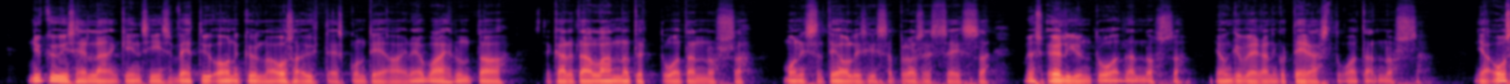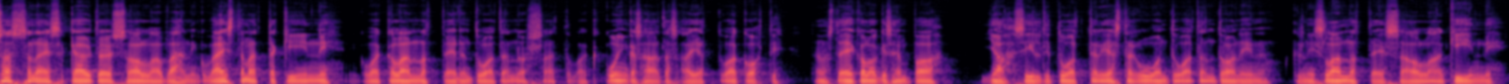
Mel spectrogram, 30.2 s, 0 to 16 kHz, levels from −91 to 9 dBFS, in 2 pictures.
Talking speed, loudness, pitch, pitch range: 95 wpm, -22 LUFS, 90 Hz, 85-100 Hz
